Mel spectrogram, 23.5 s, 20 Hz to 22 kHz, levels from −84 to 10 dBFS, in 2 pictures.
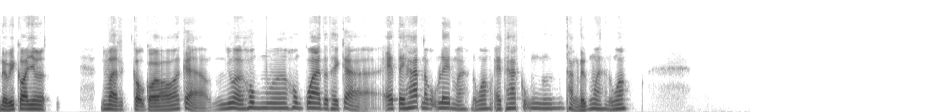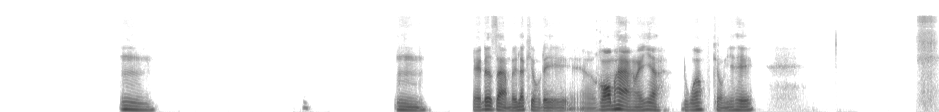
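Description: A recording of speech, with no technical fault to be heard in it. Nothing can be pinned to any moment, so there are no times or causes to give.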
